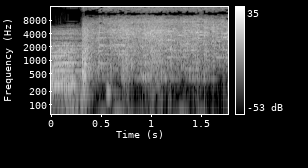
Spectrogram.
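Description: A plate glass window shatters with a sudden loud crash as a man walks straight through it, followed by a bright spray of breaking glass and tinkling shards that keeps ringing for over a second, with no voices.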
